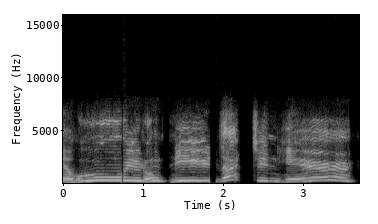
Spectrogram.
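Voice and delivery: high, slow hooting ghost; drawn-out spooky falsetto. Acted. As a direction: wail it like a meddling phantom. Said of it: "the voice say".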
